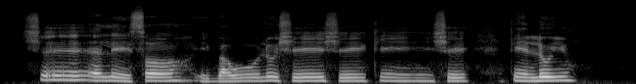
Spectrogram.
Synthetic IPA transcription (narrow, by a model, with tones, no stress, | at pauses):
ʃe˦ɛ˧le˦˨sɔ˧i˨ɡ͡ba˨wo˨˧o˧lo˦˨ʃe˧˦ʃe˧ki˦˧ʃe˧ | kĩ˦˧˦lo˦j̃ũ˦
